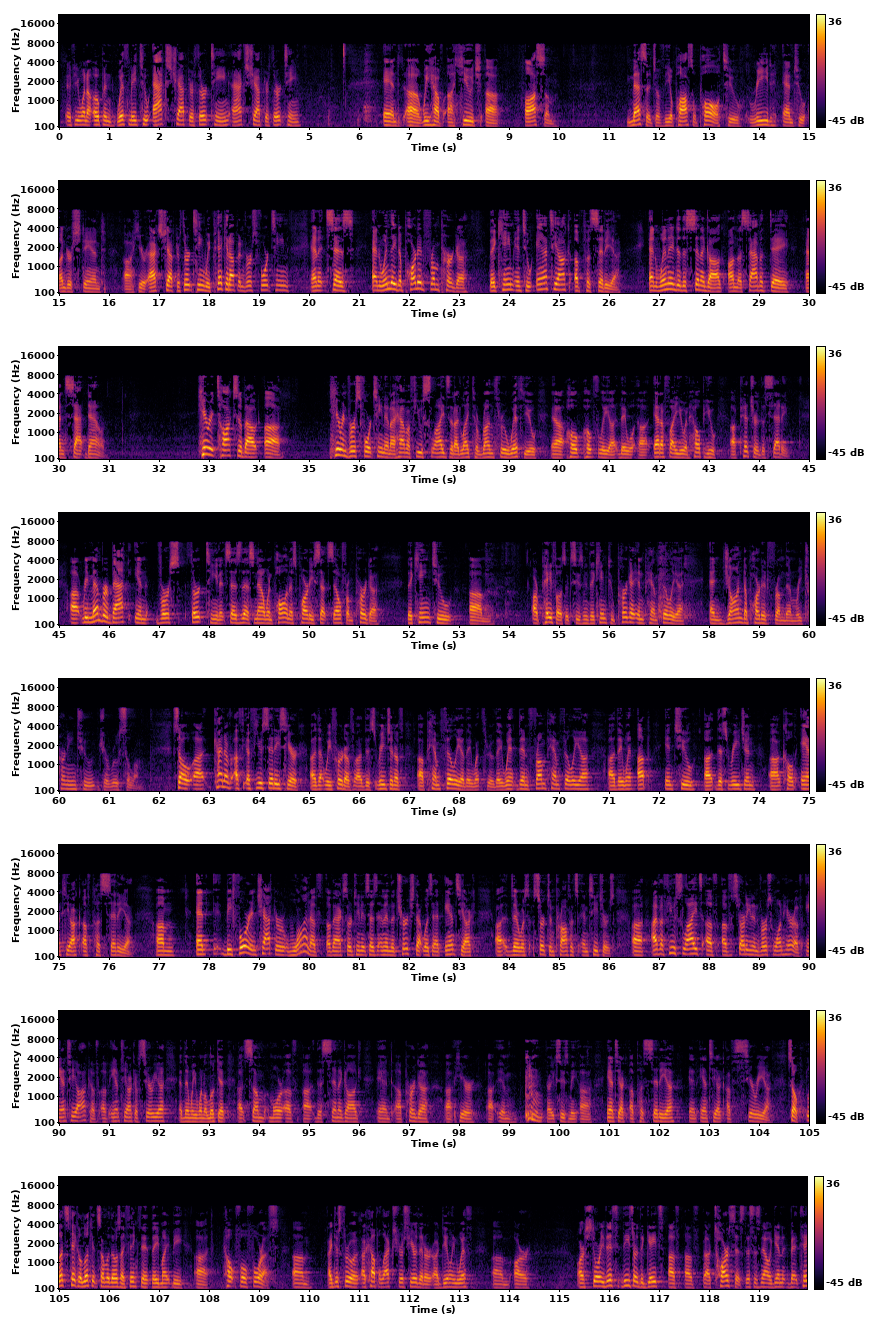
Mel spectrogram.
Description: Sermon at Antioch in Pisidia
